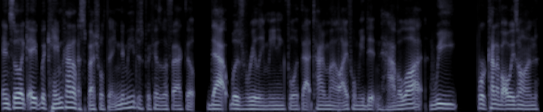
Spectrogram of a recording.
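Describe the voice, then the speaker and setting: A man in his thirties chats as a podcast guest in a slightly low, smooth voice. He moves along quickly and informally, telling stories in loose everyday phrasing. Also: dry recording, studio quality. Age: 30s. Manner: informal, peppered with "like". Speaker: podcast guest, marketing business owner. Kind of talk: casual conversational storytelling.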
